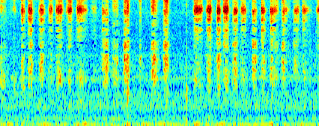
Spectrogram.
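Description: A wooden pencil tip draws continuous, scratchy colouring strokes across the page of an open paper colouring book on a table while the other hand rests on the paper. Quiet, rhythmic bursts of bright, dry scratching repeat back and forth over a steady low hum, each stroke stopping short with no ring.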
